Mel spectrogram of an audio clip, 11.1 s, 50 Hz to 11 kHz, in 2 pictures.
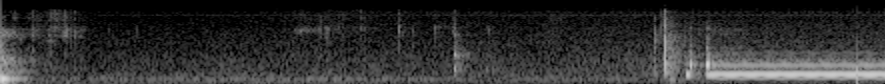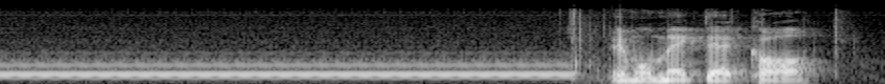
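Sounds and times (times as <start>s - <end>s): telephone dial tone: 4.3s - 9.2s.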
